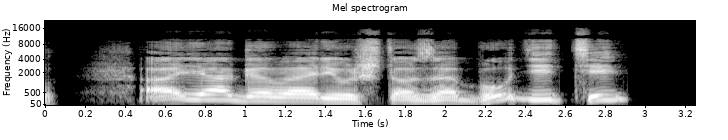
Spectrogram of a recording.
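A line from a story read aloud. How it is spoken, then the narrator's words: Laughing bird. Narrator (Russian): рассмеялся скворец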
